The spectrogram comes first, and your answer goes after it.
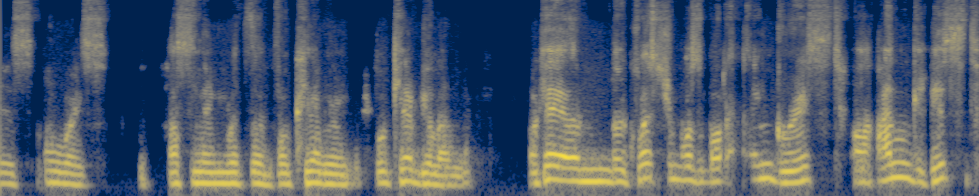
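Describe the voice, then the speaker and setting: Heard in a dry, close sound with no echo, a man with a fairly high pitch and a dark, mellow tone speaks at a moderate pace with ordinary pitch variation. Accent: German. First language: German. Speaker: metal band member. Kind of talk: casual interview. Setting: in a moving van. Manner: halting.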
